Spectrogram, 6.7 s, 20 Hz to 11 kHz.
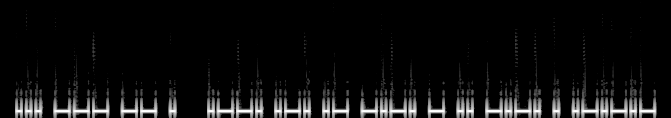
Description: Morse code, heard as a keyed tone, about 25 wpm, 700 Hz. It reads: SOME PRACTICE.
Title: Sentences from Top 900 Words 25wpm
